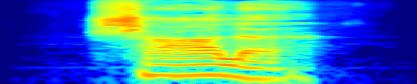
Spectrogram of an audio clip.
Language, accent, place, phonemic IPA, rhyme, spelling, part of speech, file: German, Germany, Berlin, /ˈʃaːlə/, -aːlə, Schale, noun, De-Schale.ogg
- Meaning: 1. peel; husk; shell (outer layer) 2. shell; scallop 3. hoof 4. (fine) clothing 5. dish (shallow container) 6. bowl; cup (roughly hemispherical container) 7. scale (dish of a balance)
